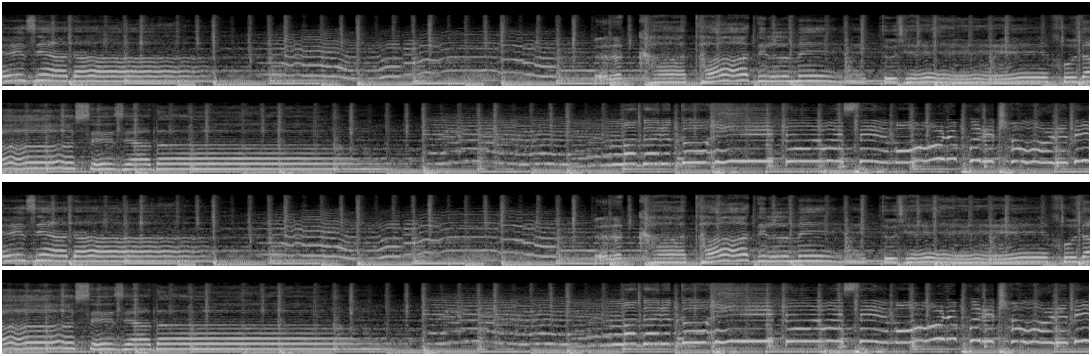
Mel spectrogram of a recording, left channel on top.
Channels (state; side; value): identical; both; correlation 1.00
